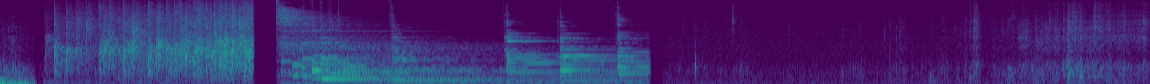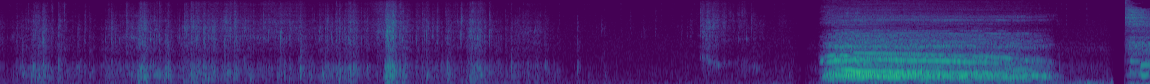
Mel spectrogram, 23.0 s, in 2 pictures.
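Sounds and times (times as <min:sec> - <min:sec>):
plastic bag crinkling: 0:08.4 - 0:19.3.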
